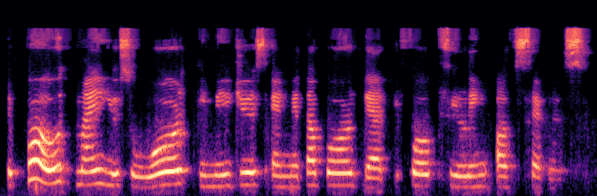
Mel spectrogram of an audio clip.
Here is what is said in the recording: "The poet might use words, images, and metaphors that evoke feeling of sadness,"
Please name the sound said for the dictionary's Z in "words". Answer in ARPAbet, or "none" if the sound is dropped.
none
